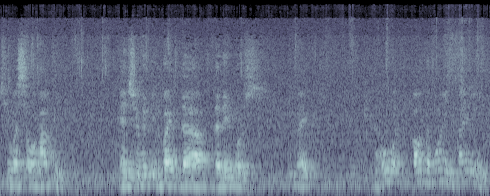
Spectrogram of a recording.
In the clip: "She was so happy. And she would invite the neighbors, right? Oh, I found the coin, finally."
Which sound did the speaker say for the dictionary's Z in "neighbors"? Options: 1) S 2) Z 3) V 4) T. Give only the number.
1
